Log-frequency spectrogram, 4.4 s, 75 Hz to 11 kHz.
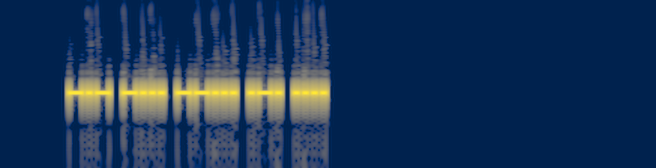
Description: Morse code, heard as a keyed tone, about 40 wpm, 700 Hz. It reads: KB7RH
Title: USA Call Signs - 5 Characters - 40wpm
